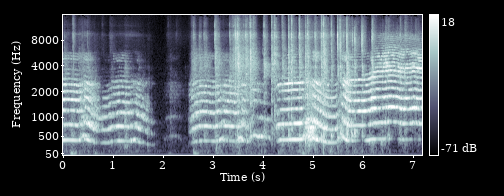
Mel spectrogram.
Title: Crying For No Reason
